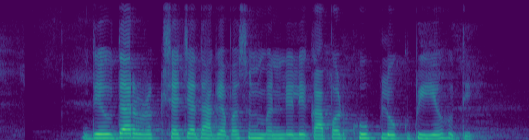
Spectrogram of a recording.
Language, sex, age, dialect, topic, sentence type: Marathi, female, 25-30, Standard Marathi, agriculture, statement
